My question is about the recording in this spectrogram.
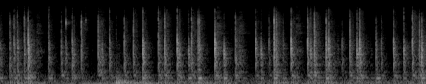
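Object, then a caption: Mirror glass mosaic tile panel. Long acrylic nails on both hands tap rapidly across a large, solid, flat panel of small silver mirror-glass mosaic tiles set in grout, making a dense run of crisp, bright clicks with very short decay. The taps overlap in a quick, uneven rhythm over faint possible background music.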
